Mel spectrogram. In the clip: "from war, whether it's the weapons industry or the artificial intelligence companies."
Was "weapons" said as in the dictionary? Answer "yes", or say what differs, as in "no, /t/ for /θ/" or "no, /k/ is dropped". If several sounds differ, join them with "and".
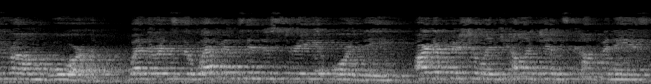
yes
